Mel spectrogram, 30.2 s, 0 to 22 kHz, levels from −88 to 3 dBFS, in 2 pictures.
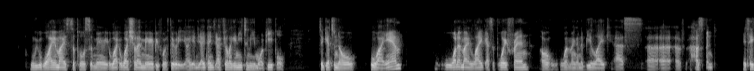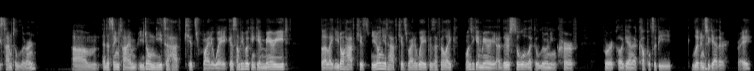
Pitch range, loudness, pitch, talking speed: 105-120 Hz, -25 LUFS, 110 Hz, 225 wpm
